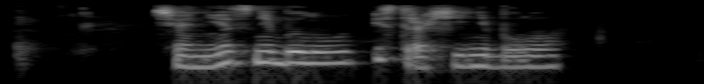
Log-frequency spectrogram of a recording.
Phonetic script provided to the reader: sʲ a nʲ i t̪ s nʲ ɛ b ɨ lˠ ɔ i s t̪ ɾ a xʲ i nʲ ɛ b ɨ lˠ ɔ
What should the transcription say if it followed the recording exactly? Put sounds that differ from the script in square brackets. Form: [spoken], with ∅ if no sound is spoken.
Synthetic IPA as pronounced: sʲ a nʲ [ɛ] t̪ s nʲ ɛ b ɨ lˠ ɔ i s t̪ ɾ a xʲ i nʲ ɛ b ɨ lˠ ɔ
